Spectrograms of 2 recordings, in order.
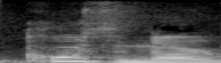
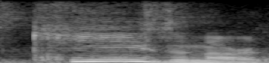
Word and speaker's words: Cuisinart: I actually had somebody say that I'm pronouncing Cuisinart wrong. It's Cuisinart.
